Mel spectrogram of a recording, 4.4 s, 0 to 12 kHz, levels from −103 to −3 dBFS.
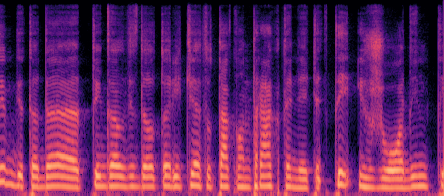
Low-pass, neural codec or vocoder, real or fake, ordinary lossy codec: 10.8 kHz; codec, 32 kHz, 1.9 kbps, SNAC; fake; Opus, 64 kbps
